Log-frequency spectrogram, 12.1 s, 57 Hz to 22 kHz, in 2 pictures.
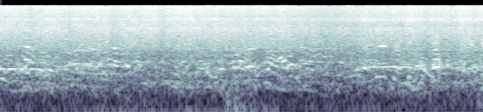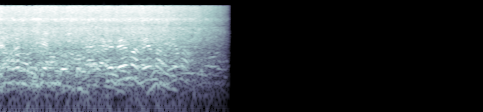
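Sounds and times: voices: 0.0s - 8.9s
waterfall rushing and splashing: 0.0s - 8.9s.

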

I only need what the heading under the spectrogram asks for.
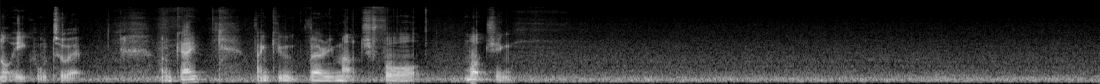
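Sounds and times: room tone hum-like hiss: 0.0s - 11.0s.

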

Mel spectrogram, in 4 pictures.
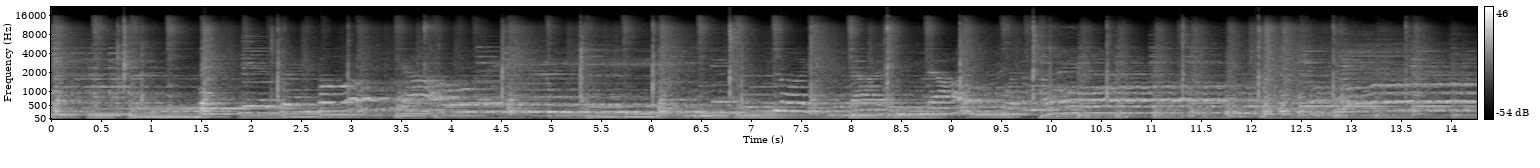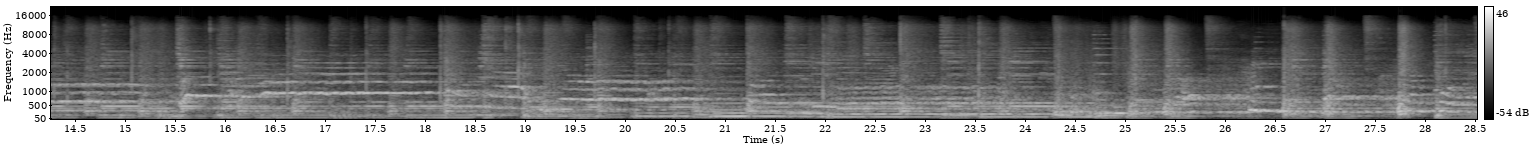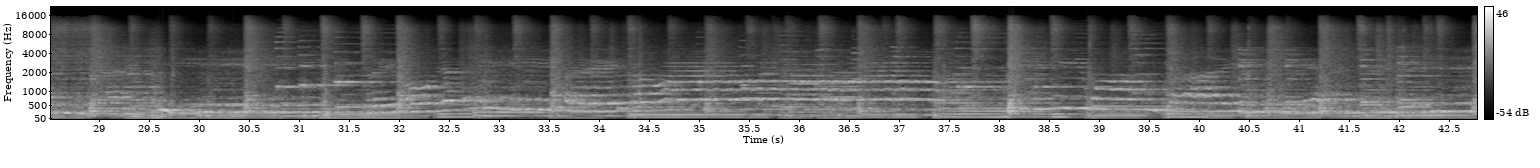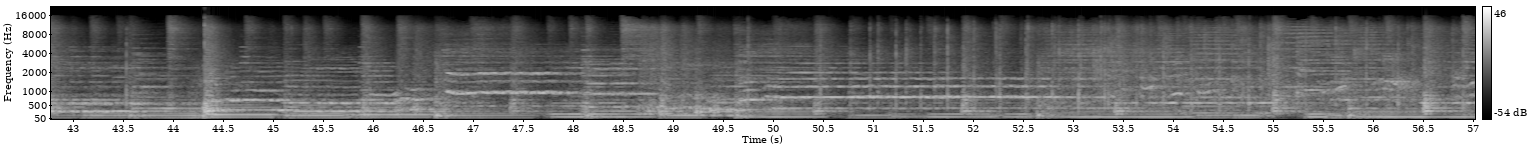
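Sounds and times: woman singing: 0.0s - 54.7s, 55.6s - 57.0s
drum kit beat: 0.0s - 57.0s
electric bass guitar: 0.0s - 57.0s.

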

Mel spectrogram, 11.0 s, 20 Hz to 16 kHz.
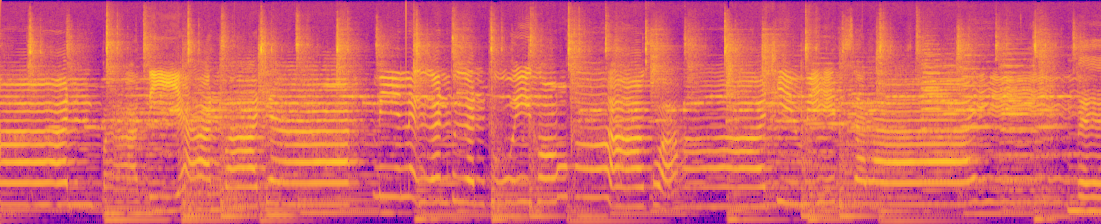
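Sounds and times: band with bass line: 0.0s - 11.0s
woman singing in a high voice: 0.0s - 11.0s.

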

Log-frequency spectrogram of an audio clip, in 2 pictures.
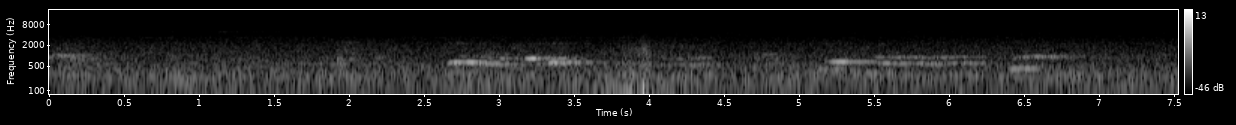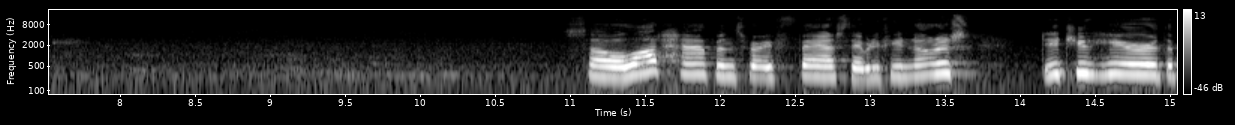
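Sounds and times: toddler vocalizing over loudspeakers: 2.6s - 7.0s.

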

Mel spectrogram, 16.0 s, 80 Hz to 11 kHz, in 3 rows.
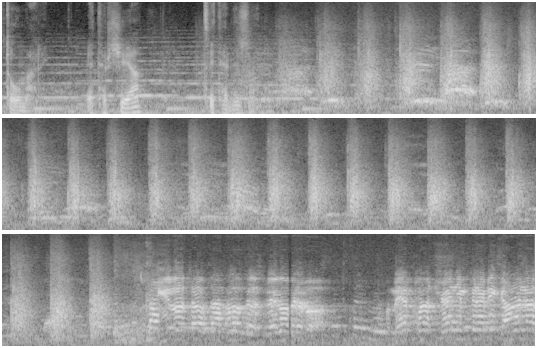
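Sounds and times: crowd voices: 2.6s - 12.8s
crowd clapping in unison: 2.7s - 11.9s.

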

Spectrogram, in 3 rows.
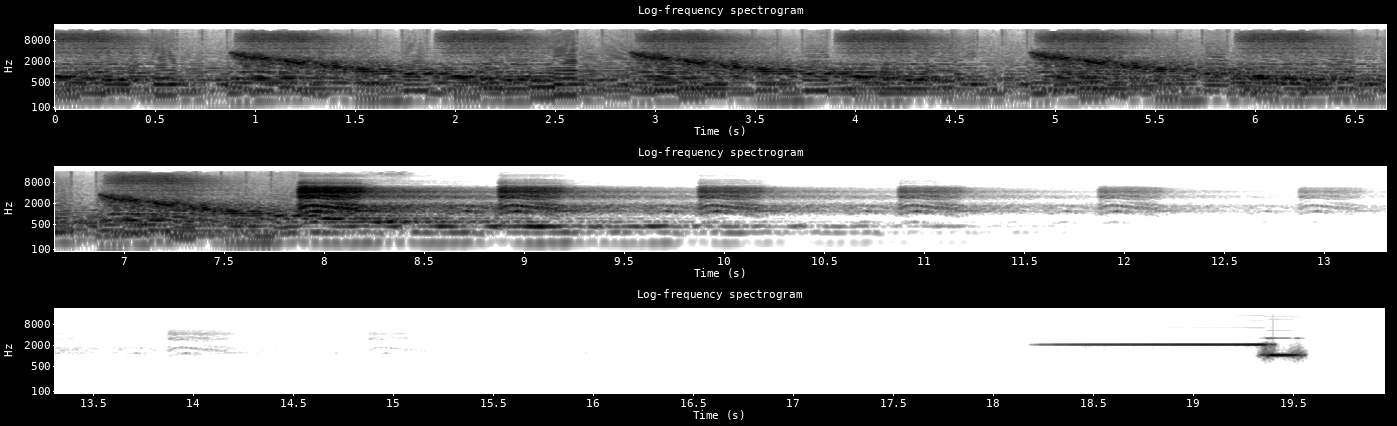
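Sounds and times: instrumental beat echoing: 0.0s - 11.0s.

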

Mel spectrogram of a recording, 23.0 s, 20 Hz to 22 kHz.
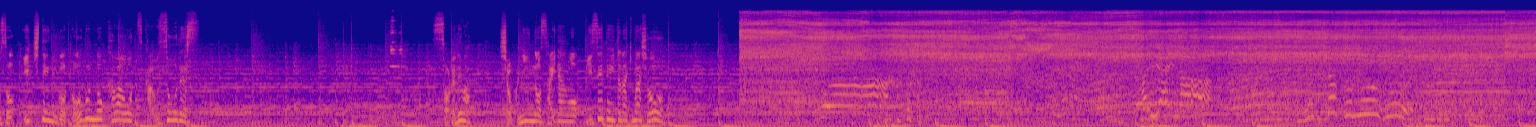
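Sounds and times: electric cutter whirring: 11.1s - 23.0s.

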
